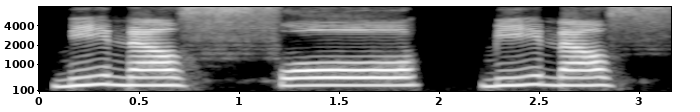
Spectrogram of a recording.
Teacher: huruf istila yang berharakat fathah setelahnya Alif itu tebal ya paling tebal paling tafkhim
